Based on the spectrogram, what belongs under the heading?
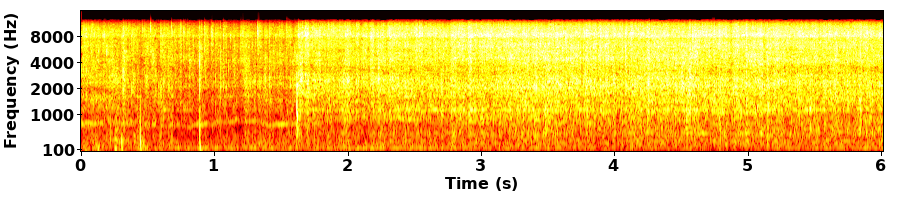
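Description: Potatoes, onion and steak pieces sizzling in hot oil in a nonstick frying pan as they are stirred with a spatula, with a couple of clicks of the spatula against the pan in the first second. The sizzle gets louder about a second and a half in and stays steady.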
